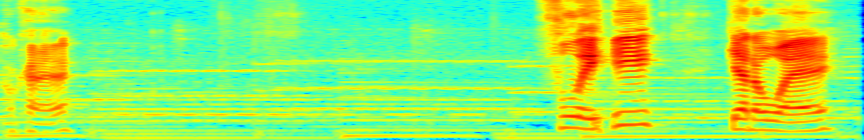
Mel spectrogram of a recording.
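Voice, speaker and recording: A man's voice: fairly high pitch, expressive, very slow, bright, forceful tone, faint music behind. A young man giving blunt, casual reaction commentary as a video host, recorded in a small room.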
